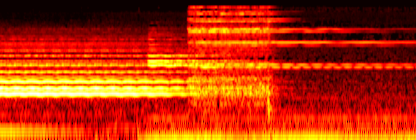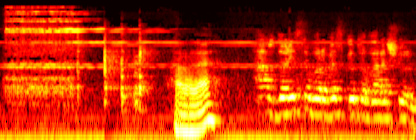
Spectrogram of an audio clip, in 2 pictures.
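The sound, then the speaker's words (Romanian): A telephone rings in two or three loud bursts with short pauses between, then a man starts talking as the ringing stops. “Da, la telefon.”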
